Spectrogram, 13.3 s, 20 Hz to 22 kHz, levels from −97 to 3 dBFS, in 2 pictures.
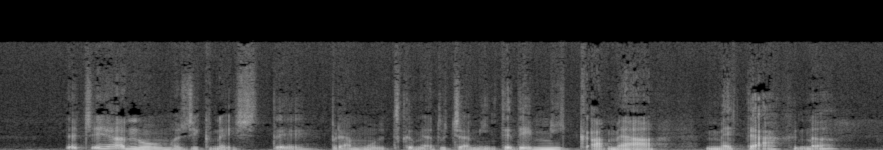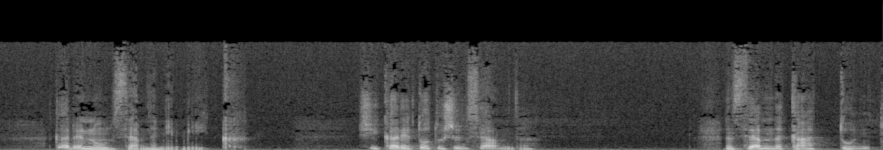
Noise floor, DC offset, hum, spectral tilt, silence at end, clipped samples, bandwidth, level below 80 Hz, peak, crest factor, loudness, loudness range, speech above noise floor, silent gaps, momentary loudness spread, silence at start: -49 dBFS; under 0.1%; none; -4.5 dB/octave; 0.05 s; under 0.1%; 16 kHz; -48 dBFS; -6 dBFS; 22 dB; -27 LUFS; 2 LU; 23 dB; none; 11 LU; 0.1 s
